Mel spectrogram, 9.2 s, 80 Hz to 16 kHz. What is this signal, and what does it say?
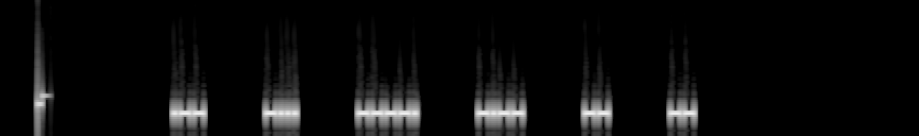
Morse code, heard as a keyed tone, about 36 wpm, spaced as for 12 wpm, 700 Hz. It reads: WB9YMM
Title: USA Call Signs - 6x Character Spacing - 35wpm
